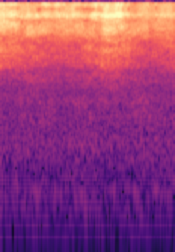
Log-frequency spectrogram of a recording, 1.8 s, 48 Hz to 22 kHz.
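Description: Harbor Freight Black Widow 2.0 spray gun spraying paint at around 24 to 25 PSI: a continuous, close, even airy hiss with no talk, steady for the whole short stretch.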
